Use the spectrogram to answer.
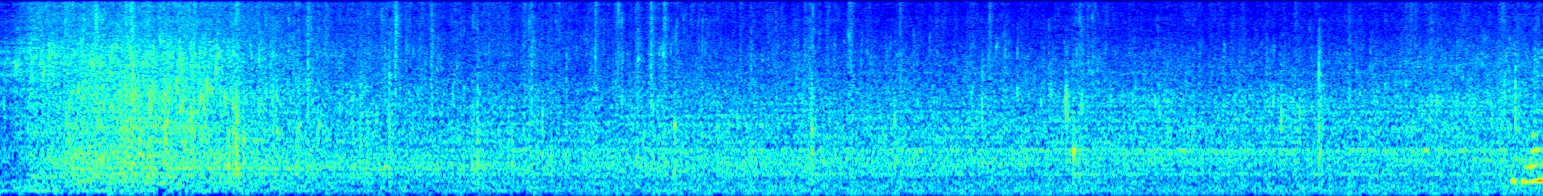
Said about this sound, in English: I have to add the potato into oil.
